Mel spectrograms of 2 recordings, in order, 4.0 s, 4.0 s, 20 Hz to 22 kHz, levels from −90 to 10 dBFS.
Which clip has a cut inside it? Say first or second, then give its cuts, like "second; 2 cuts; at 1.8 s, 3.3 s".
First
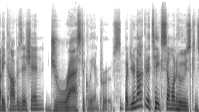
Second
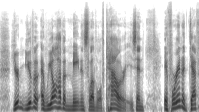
first; 2 cuts; at 0.9 s, 2.4 s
